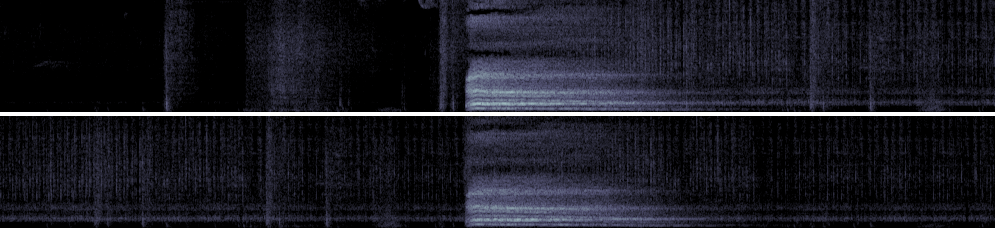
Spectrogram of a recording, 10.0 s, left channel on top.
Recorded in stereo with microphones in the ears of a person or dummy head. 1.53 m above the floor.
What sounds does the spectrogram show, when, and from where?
4.7 s a shout: 25° left (ahead or behind), 0.8 m; by 6.5 s 5° left (ahead or behind), 1.9 m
